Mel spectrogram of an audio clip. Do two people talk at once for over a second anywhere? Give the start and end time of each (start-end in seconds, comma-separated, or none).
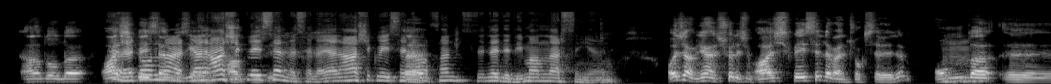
1.1-2.8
